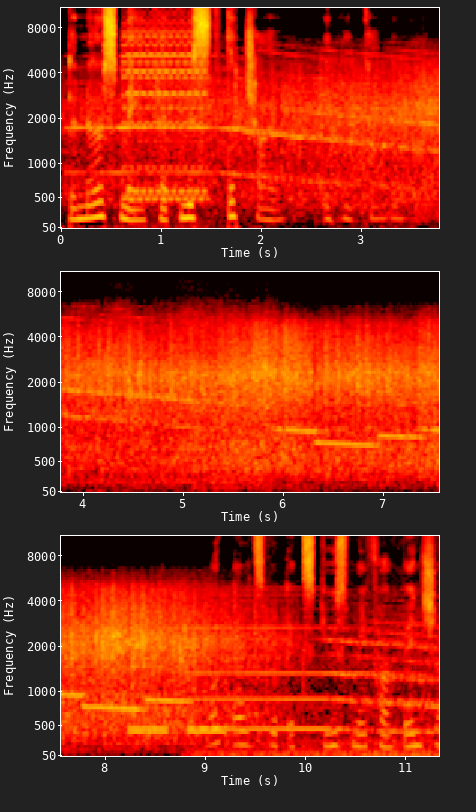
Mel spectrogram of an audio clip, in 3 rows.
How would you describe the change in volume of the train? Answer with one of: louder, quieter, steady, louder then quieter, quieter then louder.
louder.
